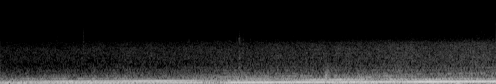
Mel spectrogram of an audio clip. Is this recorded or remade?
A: recorded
